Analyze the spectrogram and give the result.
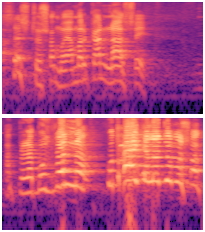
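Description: This man talks in an animated tone with lively intonation. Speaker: lawyer and opposition politician. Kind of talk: political speech. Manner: animated, fiery.

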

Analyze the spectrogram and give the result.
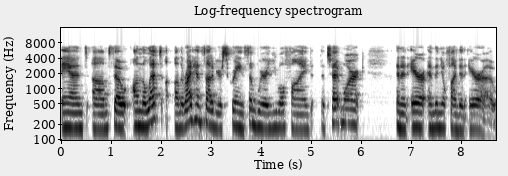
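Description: A woman speaks in a somewhat breathy, fairly low voice. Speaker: college English instructor. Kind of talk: lecture. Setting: video call.

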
